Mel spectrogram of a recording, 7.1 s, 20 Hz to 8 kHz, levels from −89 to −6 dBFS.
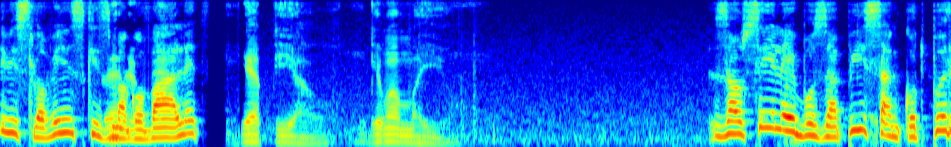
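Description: Speech from a call, with the voice repeatedly dropping out. It dips by roughly 40 dB at 0.04 to 0.09 s, 0.52 to 1.83 s, 5.81 to 6.8 s and 7.05 to 7.14 s. This is likely speech suppressed in double talk. The echo canceller mistook the talker for far-end echo and turned the voice down. The band stops at 8 kHz, as the call's microphone path shapes it.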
